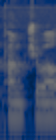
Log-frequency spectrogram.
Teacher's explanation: it has first syllable stress, so the pung syllable is long.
